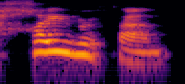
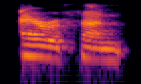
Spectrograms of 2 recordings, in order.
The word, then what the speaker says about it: Hierophant: really is manly energy mountain cards see i pronounced it with a like a hierophant no because we had this discussion i know and you took the piss out of me because i think i said aerofan thanks jim thanks jim sorry that's what the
